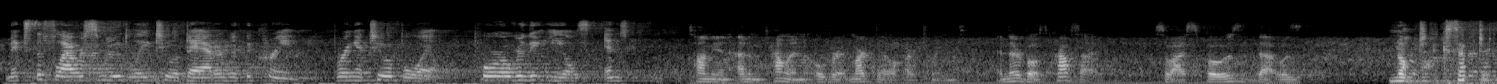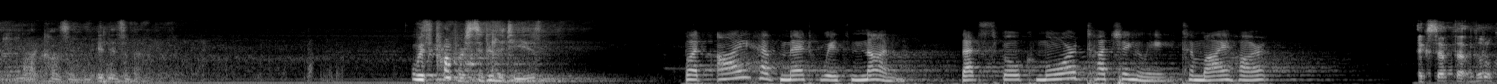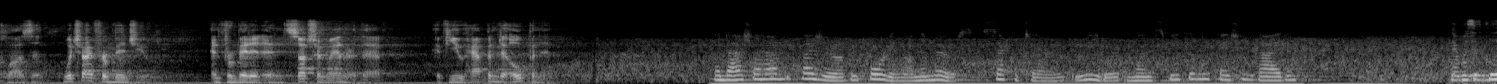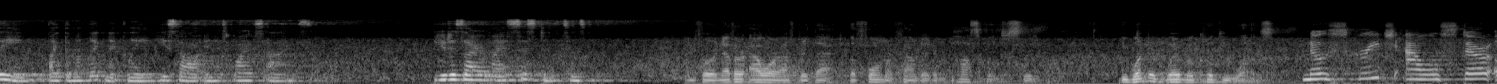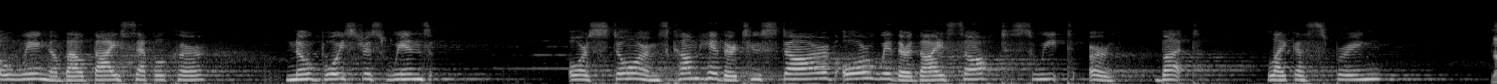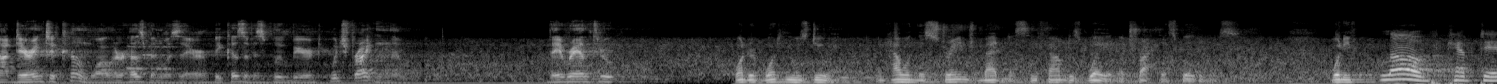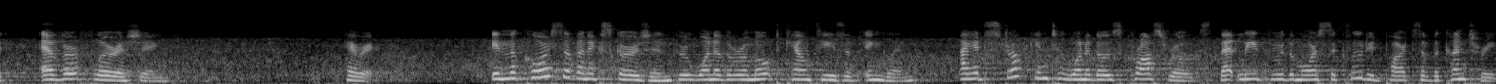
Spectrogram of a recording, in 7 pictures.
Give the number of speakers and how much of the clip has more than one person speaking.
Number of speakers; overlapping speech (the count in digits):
8, no overlap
